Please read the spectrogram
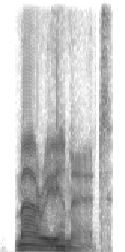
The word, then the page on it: marionette: British English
